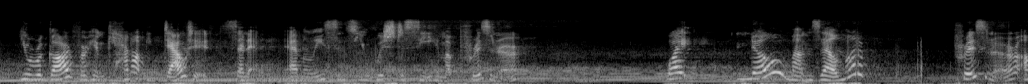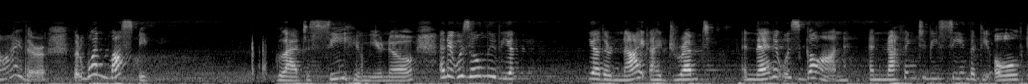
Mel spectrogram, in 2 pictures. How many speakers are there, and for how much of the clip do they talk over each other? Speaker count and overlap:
1, no overlap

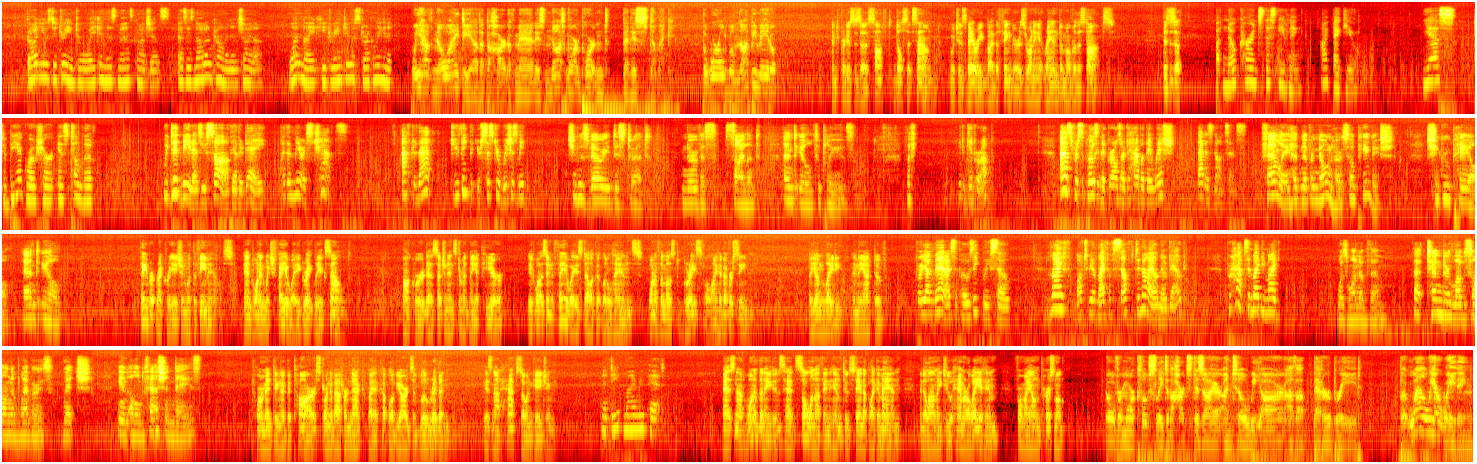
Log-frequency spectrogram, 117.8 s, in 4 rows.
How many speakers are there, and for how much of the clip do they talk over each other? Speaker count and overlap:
6, no overlap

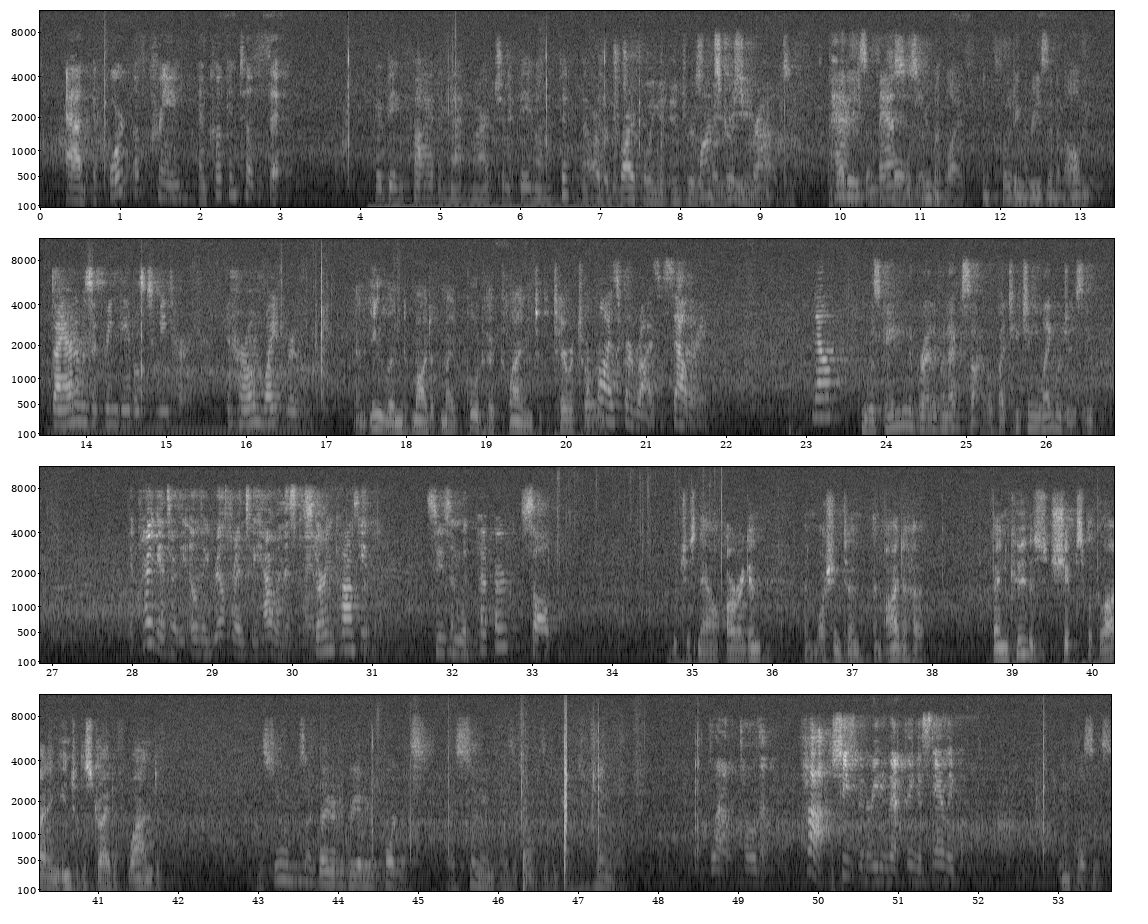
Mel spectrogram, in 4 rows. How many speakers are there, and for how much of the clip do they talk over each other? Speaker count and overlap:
10, about 9%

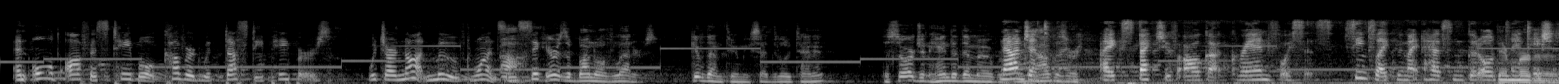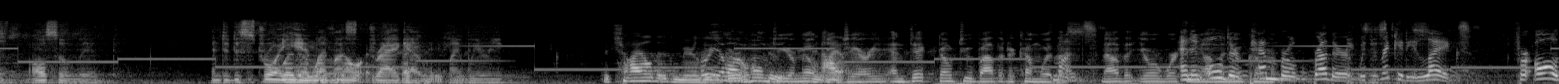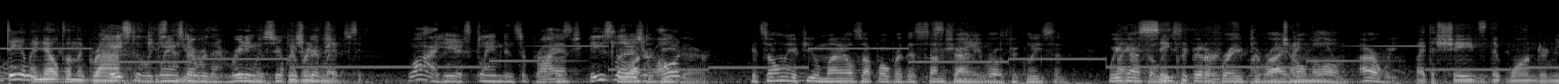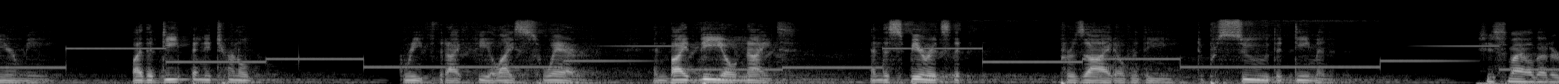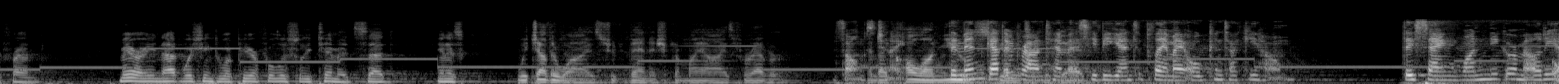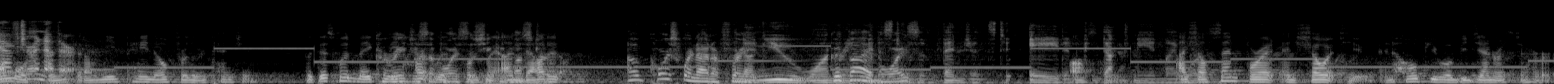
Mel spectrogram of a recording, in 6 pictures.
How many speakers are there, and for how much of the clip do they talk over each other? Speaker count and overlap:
6, about 31%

